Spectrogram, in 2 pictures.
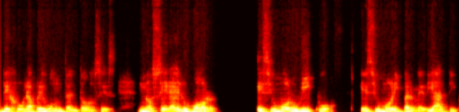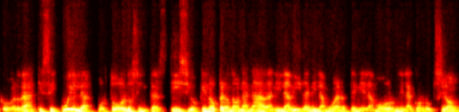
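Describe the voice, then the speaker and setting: At a fairly slow pace, a man of medium pitch speaks with lively intonation. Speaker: academic book presenter, semiotics professor. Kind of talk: academic book presentation talk. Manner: reflective, with many rhetorical questions.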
